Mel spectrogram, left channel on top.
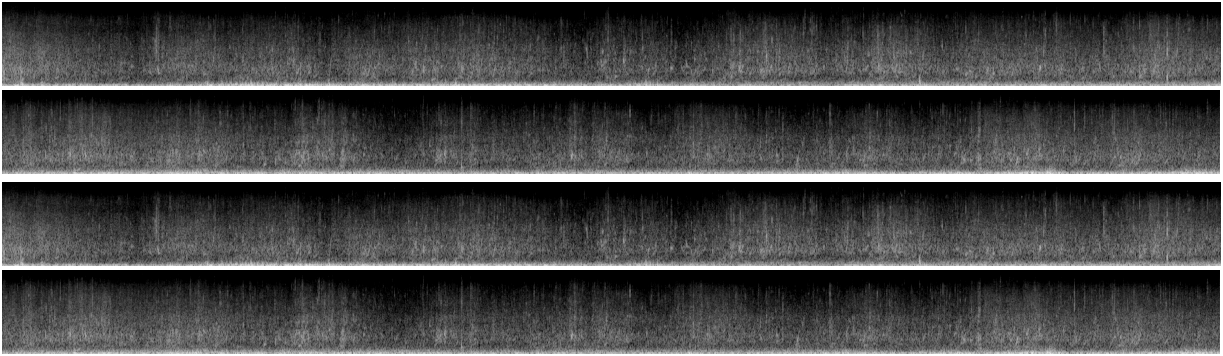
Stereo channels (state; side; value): identical; both; correlation 1.00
